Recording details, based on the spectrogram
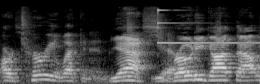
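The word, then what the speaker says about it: Artturi Lehkonen: The good thing about this one is you can sound it out. It is pretty much how it is spelled. Arturi Lehkonen.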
